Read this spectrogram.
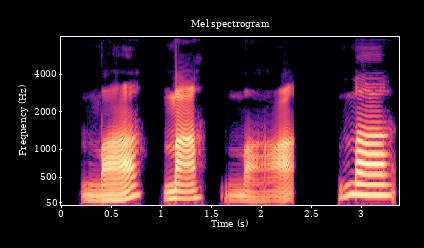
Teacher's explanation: the sound ma can be said with a rising ma a falling ma like a lute ma or a flat tone ma right ma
